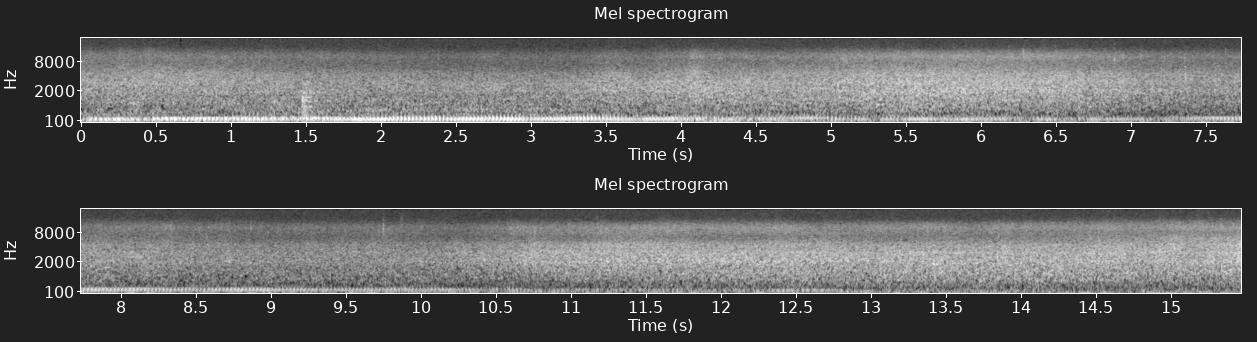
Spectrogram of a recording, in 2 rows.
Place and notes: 南福村, Hsiao Liouciou Island - Small village
Small village, Park in front of the village, Traffic Sound, Sound of the waves
Zoom H2n MS+XY
Pingtung County, Taiwan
